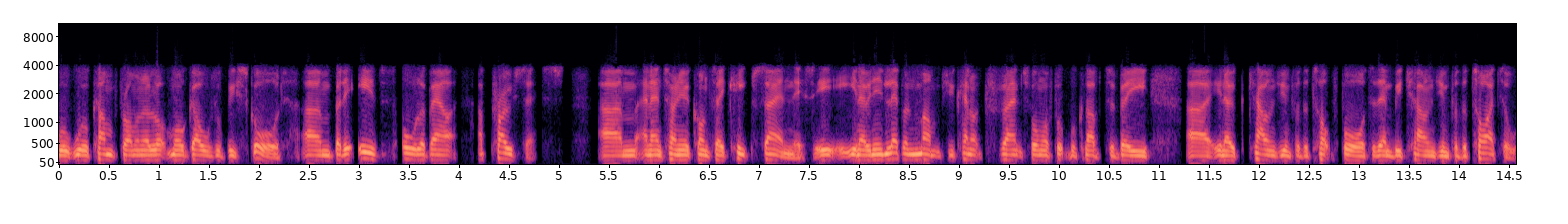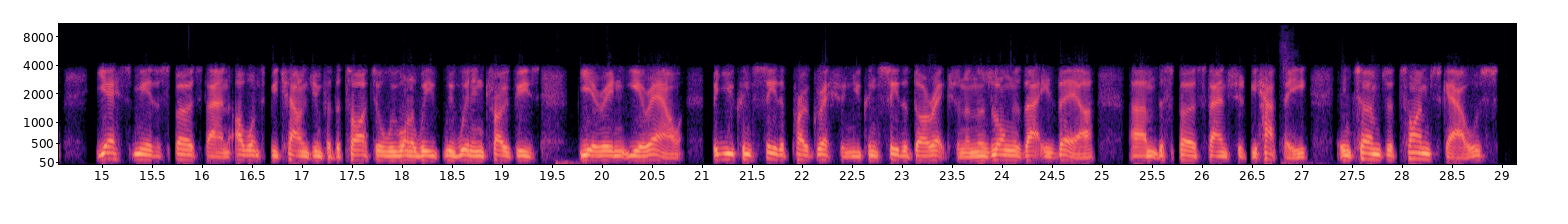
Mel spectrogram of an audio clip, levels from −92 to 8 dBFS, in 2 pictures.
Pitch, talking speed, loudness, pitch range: 110 Hz, 225 wpm, -19 LUFS, 105-120 Hz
